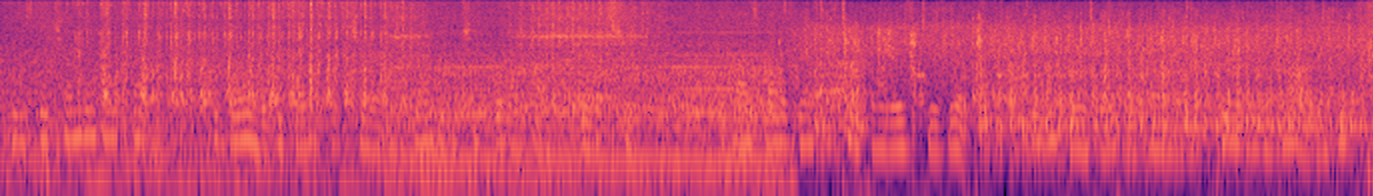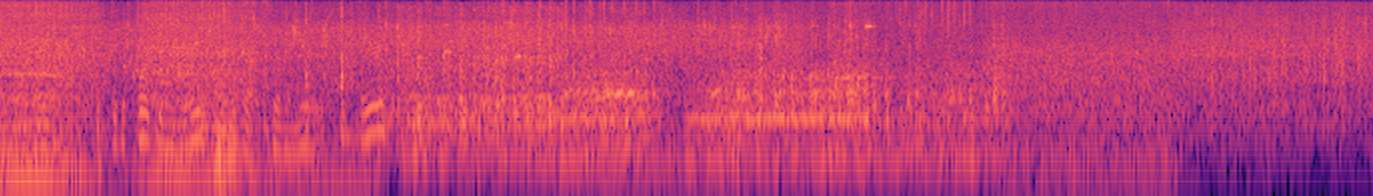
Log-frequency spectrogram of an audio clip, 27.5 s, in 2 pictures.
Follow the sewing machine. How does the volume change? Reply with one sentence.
The loudness of the sewing machine stays about the same.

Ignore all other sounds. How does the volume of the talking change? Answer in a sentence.
The loudness of the talking stays about the same.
